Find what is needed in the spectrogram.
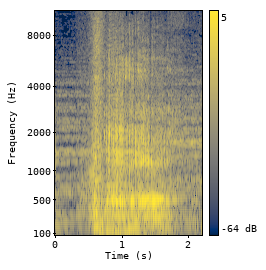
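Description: Cartoon sound effect of an animal growling with bared teeth, a loud growl setting in about half a second in, over background music.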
